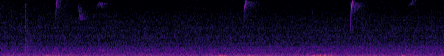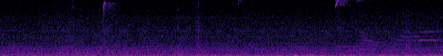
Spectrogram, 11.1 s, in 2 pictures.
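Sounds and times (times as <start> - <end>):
low outdoor rumble: 0.0 - 11.0
high thin bird calls: 9.7 - 11.0.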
